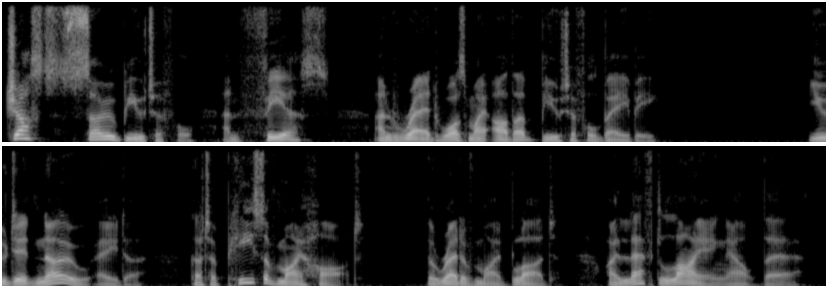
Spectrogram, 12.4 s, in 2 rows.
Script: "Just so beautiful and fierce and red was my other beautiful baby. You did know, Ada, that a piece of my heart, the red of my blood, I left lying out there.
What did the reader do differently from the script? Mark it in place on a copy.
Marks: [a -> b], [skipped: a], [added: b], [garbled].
"Just so beautiful and fierce and red was my other beautiful baby. You did know, Ada, that a piece of my heart, the red of my blood, I left lying out there.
